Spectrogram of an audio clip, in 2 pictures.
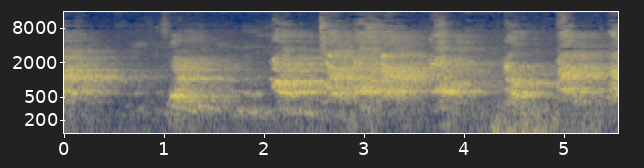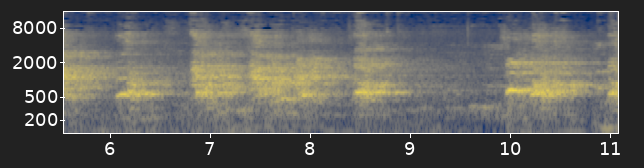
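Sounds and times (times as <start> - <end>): dog barking: 2.1 - 9.0, 10.0 - 11.0.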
